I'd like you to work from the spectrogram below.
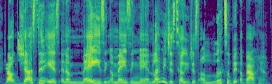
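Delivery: big hype host intro. Acted. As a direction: announce it like a show host. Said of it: "That's my intro voice".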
